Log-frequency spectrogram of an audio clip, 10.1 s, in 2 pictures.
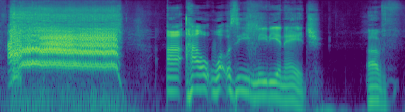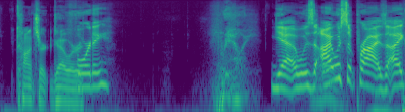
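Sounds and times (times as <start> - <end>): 
person imitating a singer's weird scream: 0.0 - 1.6
speech: 2.1 - 4.0, 4.6 - 6.5, 7.7 - 10.1.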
